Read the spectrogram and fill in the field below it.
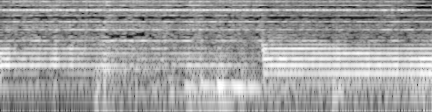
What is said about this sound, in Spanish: Ya tocó la campana.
